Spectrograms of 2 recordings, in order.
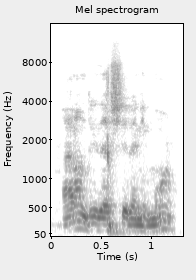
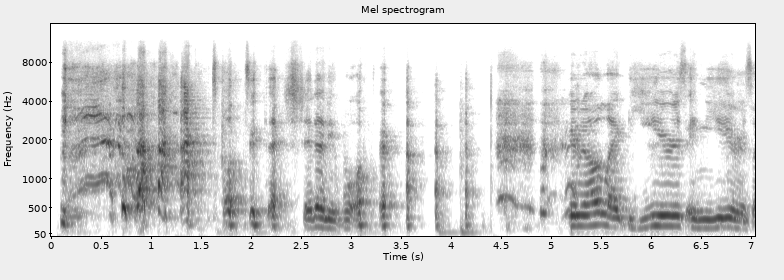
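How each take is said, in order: First: Said in the usual way. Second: Much higher, louder, slow, laughing through it. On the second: Real, not acted. Speaker laughing at host about the past, high and loud. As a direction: squeal it out laughing. Repeats line, then laughs.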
